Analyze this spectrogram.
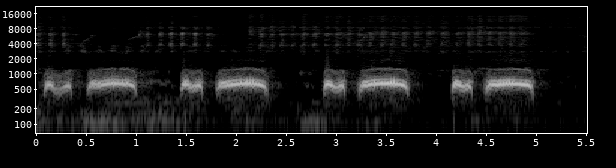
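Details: Spotted dove used for decoy calling to lure birds, repeating a phrase of one short coo followed by a longer, fuller coo three times, with faint high twittering behind and low rustling noises.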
